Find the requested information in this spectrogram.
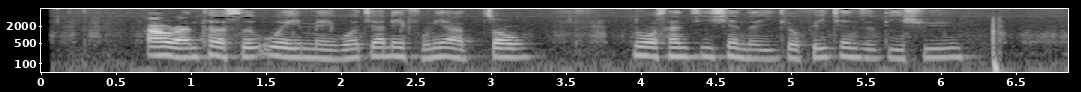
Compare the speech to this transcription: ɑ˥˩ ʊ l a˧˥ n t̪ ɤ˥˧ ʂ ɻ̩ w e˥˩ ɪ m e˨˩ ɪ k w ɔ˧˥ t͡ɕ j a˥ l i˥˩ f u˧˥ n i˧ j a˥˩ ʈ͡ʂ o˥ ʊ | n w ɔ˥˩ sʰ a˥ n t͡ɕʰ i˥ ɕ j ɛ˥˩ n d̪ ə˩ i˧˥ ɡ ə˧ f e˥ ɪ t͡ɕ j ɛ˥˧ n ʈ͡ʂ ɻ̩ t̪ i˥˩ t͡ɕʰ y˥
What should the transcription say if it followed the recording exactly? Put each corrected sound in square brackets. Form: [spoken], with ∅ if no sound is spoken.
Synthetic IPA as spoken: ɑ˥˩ ʊ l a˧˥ n [t̪ʰ] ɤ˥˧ ʂ ɻ̩ w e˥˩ ɪ m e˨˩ ɪ k w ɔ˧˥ t͡ɕ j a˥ l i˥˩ f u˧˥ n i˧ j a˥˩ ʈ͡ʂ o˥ ʊ | n w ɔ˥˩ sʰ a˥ n [t͡ɕ] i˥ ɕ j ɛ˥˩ n d̪ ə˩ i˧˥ ɡ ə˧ f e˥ ɪ t͡ɕ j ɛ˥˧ n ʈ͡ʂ ɻ̩ t̪ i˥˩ t͡ɕʰ y˥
